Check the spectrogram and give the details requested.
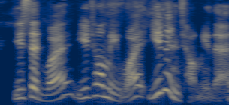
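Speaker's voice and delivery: clueless, oblivious, not-listening voice. Retelling how a husband who doesn't listen replies: imitating husband who doesn't listen. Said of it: "My husband doesn't listen at all. He just like".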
